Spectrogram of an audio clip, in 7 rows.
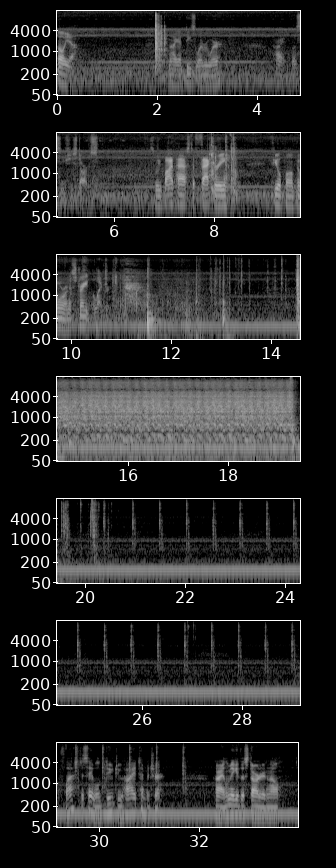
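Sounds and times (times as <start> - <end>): low hum: 0.0 - 33.0
starter cranking engine: 14.5 - 19.6.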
